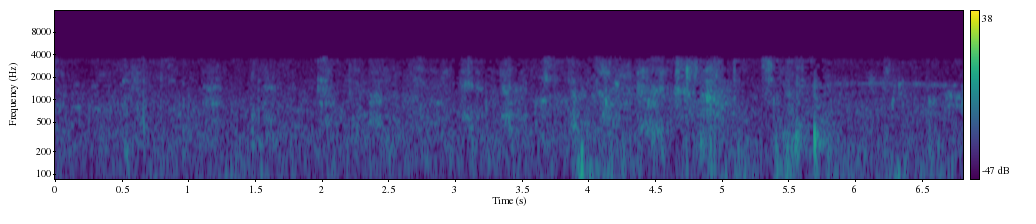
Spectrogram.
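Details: German Shepherds Captain and Samantha in rough play, giving faint whines and short yelps with scattered thuds over a steady background hiss.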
